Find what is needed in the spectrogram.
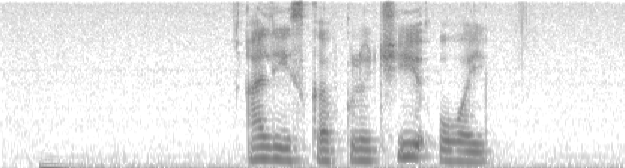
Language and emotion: Russian, neutral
